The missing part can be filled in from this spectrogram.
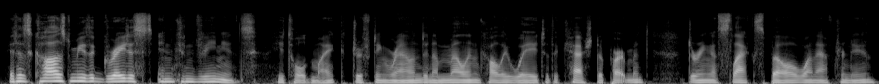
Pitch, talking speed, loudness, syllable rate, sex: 105 Hz, 175 wpm, -22 LUFS, 5.2 syllables/s, male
